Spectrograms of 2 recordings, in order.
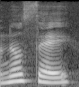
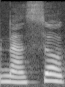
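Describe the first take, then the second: First: The first vowel is an 'o' sound. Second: The first vowel is an 'a' sound. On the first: It means to forgive. "Puede ser pronunciada como no sé, y aquí significa perdonar" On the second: It means to lift. "la palabra Nasó, que significa levantar"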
